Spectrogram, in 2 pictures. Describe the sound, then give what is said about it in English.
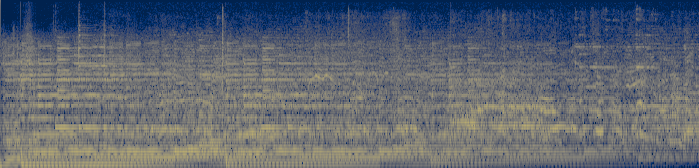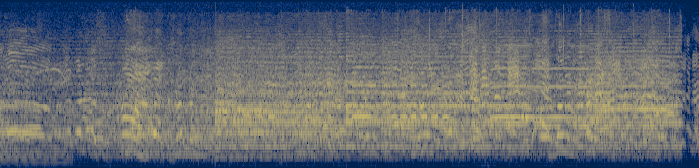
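Dense crowd noise in the streets of Guatemala during a presidential inauguration. Loud music with a heavy low beat fills the first half, then gives way to many overlapping voices and chatter. “This was the sound of the streets of Guatemala”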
